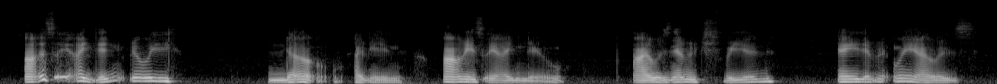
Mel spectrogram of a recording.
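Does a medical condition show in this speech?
Yes: spinal muscular atrophy.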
